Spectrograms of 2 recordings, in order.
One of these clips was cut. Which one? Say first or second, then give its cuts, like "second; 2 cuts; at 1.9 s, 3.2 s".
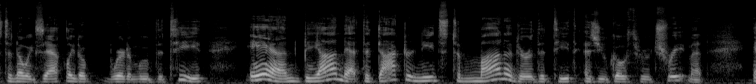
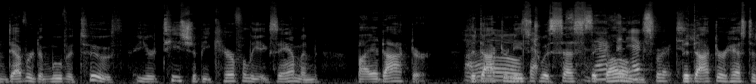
second; 1 cut; at 1.3 s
